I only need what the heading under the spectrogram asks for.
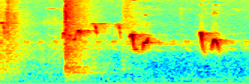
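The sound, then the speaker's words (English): A magpie perched on a branch over a backyard calls in short, fluting warbles: a harsh burst opens, then two quick mid-high phrases follow with brief pauses, all fairly faint and with no voices. “Emu tilted her head up and yelled at the magpie.”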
